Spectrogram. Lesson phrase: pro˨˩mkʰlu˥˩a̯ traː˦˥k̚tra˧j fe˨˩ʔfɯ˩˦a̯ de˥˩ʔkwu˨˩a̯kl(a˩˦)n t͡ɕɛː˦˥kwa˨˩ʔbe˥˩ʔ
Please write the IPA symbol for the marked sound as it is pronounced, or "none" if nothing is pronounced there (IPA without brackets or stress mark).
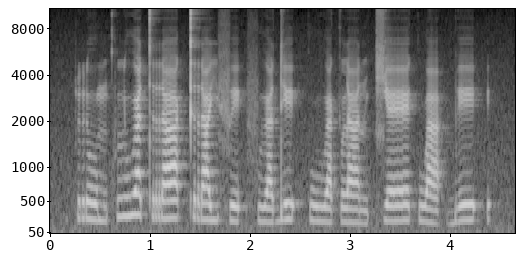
a˨˩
